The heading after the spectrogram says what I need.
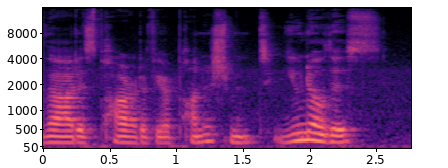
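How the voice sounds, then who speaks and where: Doing a put-on character voice, a woman speaks in a rumbling, fairly low tone at a moderate pace. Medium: read story. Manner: serene, measured.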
